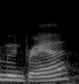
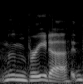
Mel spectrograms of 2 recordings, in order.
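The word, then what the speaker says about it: Moenbryda: played the game but I knew you were Moon Brea ah Moon breida thank you moon breida in in Final Fantasy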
